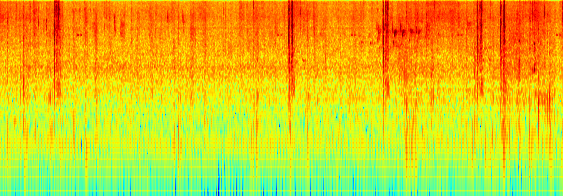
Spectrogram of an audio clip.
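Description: A horse's hooves thud on dry ground as it bucks and runs.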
